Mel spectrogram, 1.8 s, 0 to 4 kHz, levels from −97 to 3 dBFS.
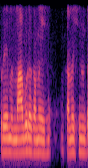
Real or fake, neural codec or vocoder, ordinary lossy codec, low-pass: fake; vocoder, 44.1 kHz, 128 mel bands every 512 samples, BigVGAN v2; none; 3.6 kHz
